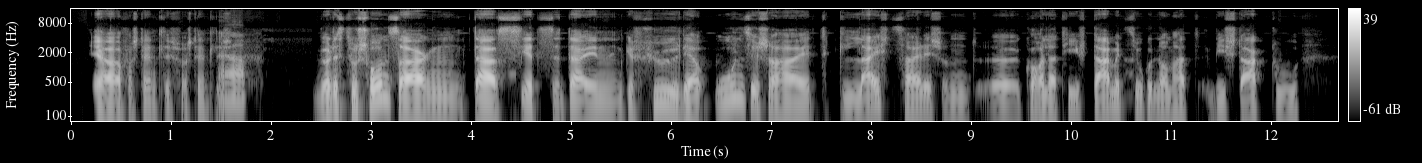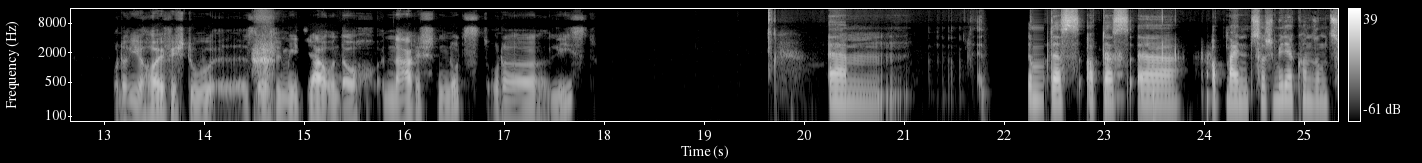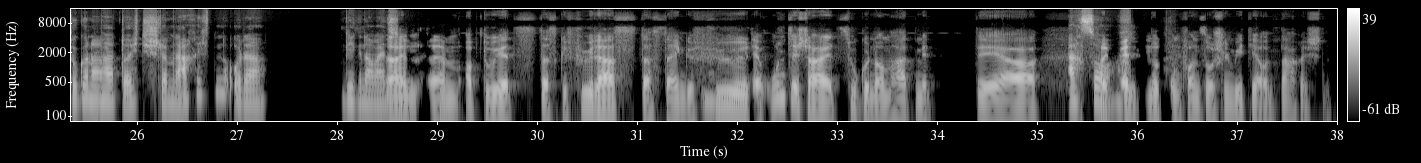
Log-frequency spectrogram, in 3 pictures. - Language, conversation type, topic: German, advice, Wie kann ich meine Angst beim Erkunden neuer, unbekannter Orte verringern?
- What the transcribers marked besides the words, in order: distorted speech; other background noise; static; background speech; "jetzt" said as "jetze"; stressed: "Unsicherheit"; snort; unintelligible speech; snort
